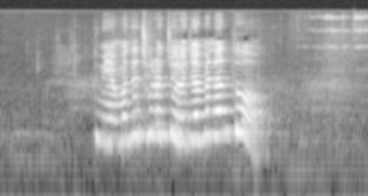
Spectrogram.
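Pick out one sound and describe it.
A young girl speaks excitedly.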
